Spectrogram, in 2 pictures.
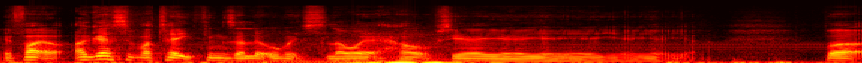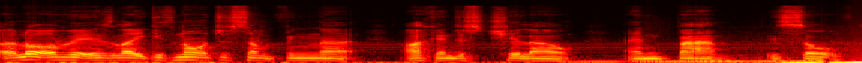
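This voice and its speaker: A man with a fairly low pitch and lively intonation at a moderate pace, amid audible room echo. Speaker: vlogger. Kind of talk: casual vlog monologue. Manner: halting, stumbling over words.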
